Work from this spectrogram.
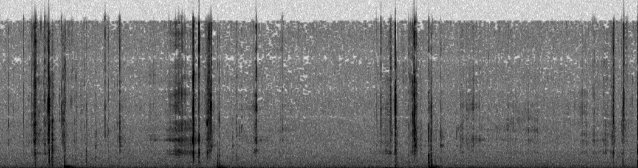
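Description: A metal utility knife blade scrapes and carves away the green edge of a hand-sized, solid green oval soap bar with a black layer inside. Quiet, bright, crisp scraping strokes and sharp little clicks come in scattered bursts over a low steady hum, each cut stopping dead with no ring.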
